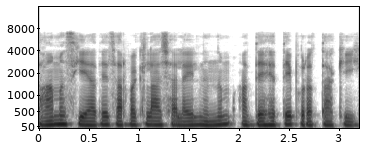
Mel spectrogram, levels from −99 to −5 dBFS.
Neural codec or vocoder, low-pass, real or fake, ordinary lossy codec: none; 7.2 kHz; real; none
